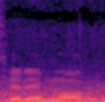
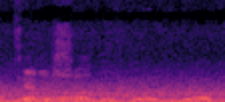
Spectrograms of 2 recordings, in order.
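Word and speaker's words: Теремок: Teremok. Okay. I heard you say Tereshok.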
